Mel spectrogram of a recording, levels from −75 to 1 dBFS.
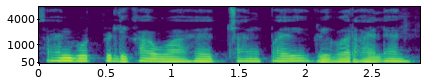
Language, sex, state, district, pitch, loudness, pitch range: Hindi, male, Arunachal Pradesh, Lower Dibang Valley, 125 Hz, -15 LUFS, 120-135 Hz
